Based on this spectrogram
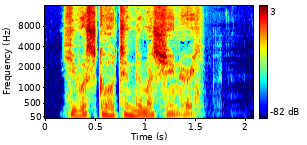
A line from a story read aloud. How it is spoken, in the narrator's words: said the visitor at length in a low voice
